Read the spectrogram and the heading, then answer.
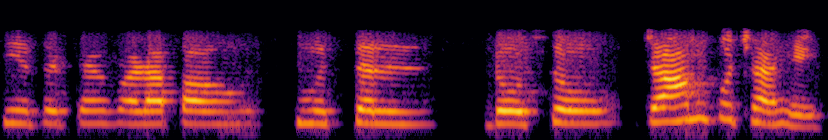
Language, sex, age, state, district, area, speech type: Sindhi, female, 30-45, Maharashtra, Thane, urban, conversation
